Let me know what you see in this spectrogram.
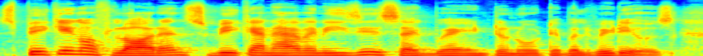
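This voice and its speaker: With a Marathi accent, a man with a fairly high pitch talks at a fairly quick pace and with lively intonation. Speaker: video channel host, antinatalism commentator. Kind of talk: scripted news roundup narration.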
